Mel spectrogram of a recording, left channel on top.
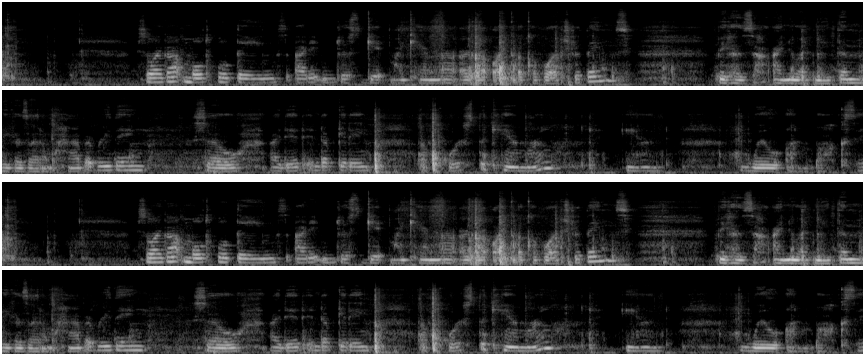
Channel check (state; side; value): normal; both; correlation 0.73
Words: So I got multiple things. I didn't just get my camera, I got like a couple extra things because I knew I'd need them because I don't have everything. So I did end up getting, of course, the camera, and we'll unbox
